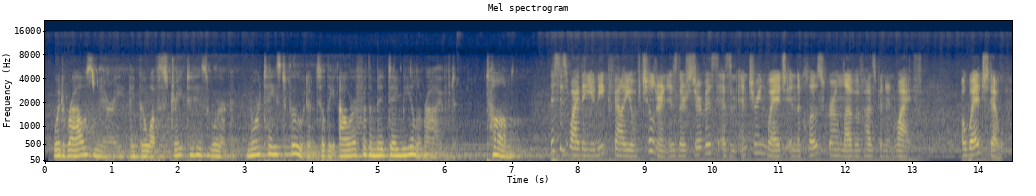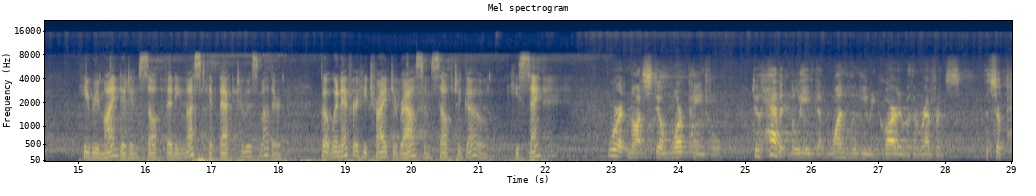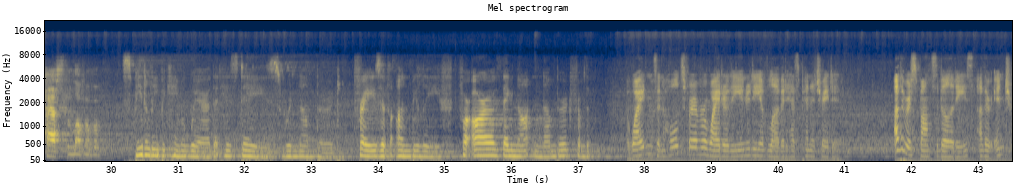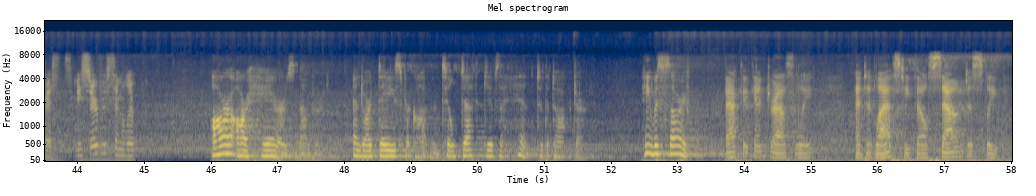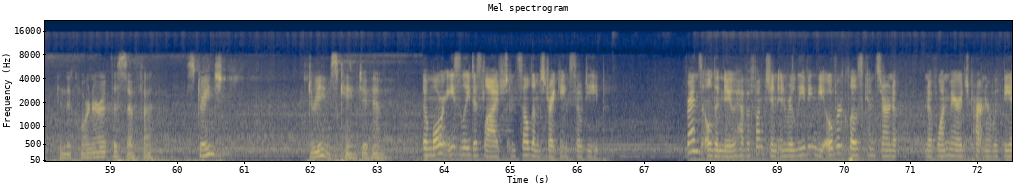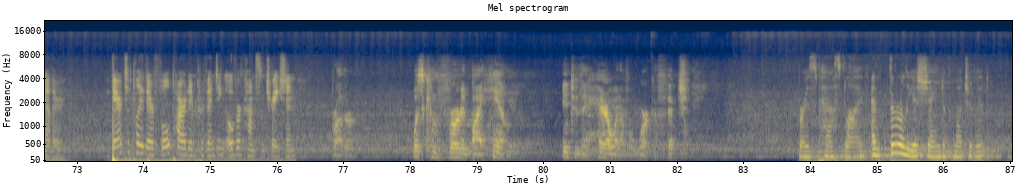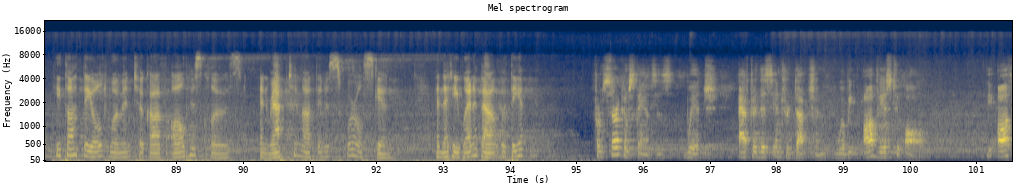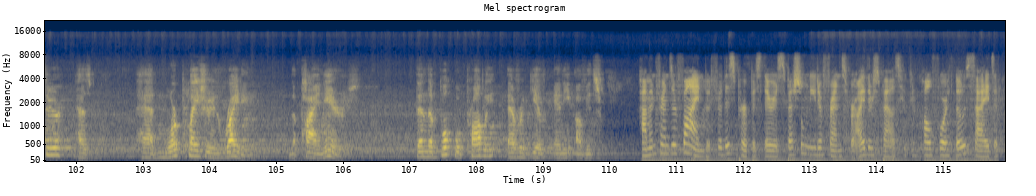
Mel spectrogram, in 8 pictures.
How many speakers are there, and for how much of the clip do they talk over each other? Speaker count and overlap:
four, no overlap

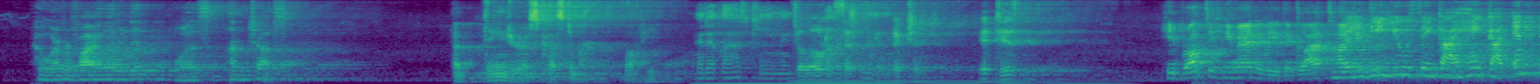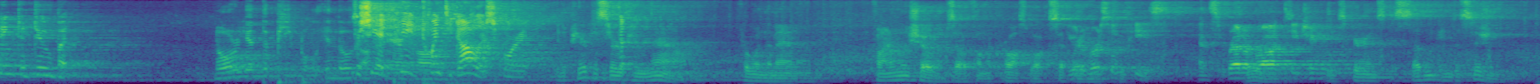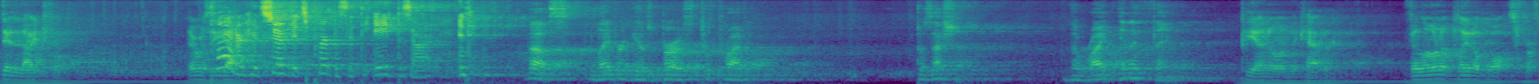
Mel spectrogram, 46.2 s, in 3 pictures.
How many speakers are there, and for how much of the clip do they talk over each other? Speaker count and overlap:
eight, about 13%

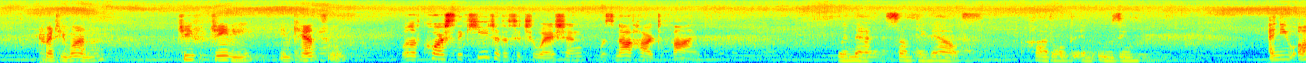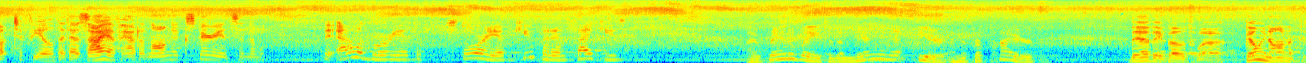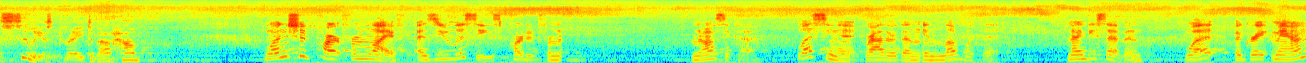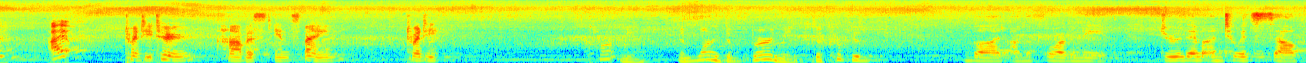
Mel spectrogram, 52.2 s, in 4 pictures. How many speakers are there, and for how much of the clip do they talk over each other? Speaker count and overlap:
eight, no overlap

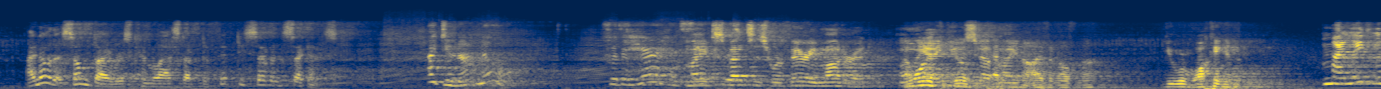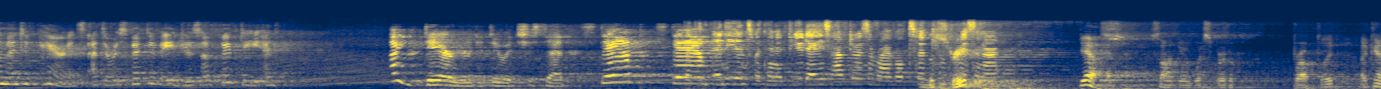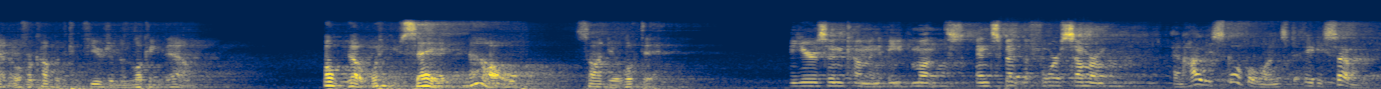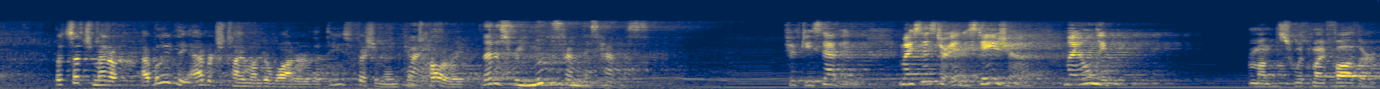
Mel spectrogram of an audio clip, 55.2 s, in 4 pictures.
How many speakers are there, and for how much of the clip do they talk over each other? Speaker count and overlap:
seven, about 7%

